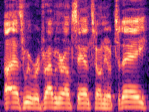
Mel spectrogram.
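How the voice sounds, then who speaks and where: A man's voice: mid-range voice, little pitch movement, quick pace, smooth. A man hosting a casual book chat, sarcastic and swearing offhandedly. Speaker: podcast host. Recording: faint background noise.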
